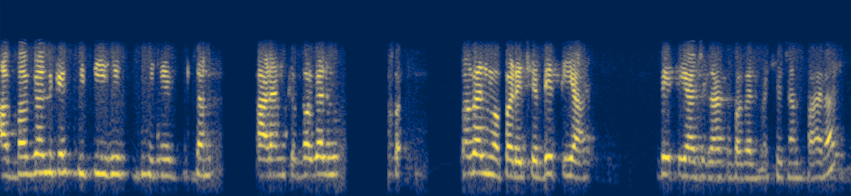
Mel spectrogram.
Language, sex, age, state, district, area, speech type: Maithili, female, 30-45, Bihar, Purnia, urban, conversation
